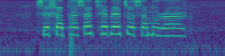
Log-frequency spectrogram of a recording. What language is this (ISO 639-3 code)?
sot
